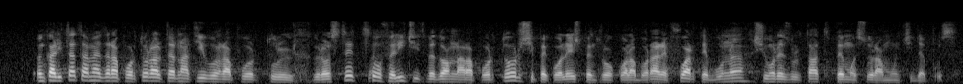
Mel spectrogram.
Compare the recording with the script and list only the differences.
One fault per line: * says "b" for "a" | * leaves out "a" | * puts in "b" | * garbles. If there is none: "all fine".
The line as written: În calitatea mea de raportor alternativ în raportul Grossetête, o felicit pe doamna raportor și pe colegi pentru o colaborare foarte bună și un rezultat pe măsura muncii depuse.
all fine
